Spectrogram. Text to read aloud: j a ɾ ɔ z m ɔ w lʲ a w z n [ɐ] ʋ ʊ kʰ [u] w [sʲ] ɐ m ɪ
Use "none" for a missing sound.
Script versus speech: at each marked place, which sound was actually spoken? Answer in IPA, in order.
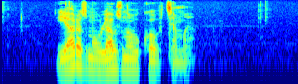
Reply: ɐ, ɔ, t͡sʲ

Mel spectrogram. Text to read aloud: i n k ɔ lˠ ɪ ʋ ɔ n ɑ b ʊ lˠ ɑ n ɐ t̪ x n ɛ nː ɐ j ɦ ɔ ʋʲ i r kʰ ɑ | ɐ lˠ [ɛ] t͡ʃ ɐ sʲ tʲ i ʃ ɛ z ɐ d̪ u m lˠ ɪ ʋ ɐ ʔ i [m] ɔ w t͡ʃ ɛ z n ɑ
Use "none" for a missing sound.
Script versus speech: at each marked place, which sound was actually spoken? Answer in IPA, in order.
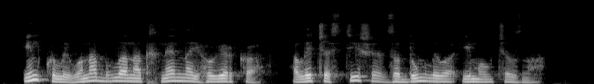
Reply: ɛ, m

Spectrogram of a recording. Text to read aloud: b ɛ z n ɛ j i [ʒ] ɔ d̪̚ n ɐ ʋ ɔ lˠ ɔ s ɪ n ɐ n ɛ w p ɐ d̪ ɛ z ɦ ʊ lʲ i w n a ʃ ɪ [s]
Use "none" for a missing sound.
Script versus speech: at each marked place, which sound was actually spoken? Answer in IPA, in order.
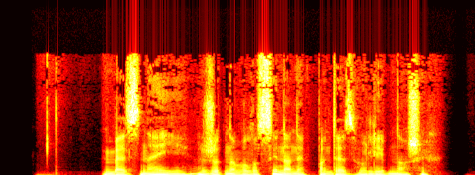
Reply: ʒ, x

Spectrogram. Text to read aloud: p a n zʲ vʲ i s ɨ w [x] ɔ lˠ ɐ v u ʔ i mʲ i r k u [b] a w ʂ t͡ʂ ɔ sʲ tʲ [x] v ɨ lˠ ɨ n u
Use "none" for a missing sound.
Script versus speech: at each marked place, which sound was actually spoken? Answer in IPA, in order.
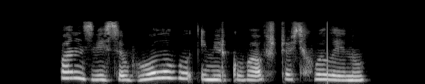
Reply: ɣ, v, x

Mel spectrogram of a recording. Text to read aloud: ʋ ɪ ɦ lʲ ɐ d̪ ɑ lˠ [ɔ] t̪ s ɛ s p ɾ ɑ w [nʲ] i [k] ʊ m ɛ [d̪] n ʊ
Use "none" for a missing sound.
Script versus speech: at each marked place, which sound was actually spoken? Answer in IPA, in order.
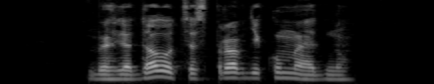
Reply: ɔ, dʲ, k, d̪

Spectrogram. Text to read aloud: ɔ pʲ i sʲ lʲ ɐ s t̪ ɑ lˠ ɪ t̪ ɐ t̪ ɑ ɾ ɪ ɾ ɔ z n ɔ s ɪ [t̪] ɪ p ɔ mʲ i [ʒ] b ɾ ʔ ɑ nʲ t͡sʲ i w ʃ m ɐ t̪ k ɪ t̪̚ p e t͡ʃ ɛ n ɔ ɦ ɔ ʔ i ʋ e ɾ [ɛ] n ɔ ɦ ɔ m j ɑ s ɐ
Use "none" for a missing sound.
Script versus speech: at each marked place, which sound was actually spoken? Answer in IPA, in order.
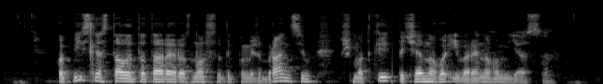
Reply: t̪, ʒ, ɛ

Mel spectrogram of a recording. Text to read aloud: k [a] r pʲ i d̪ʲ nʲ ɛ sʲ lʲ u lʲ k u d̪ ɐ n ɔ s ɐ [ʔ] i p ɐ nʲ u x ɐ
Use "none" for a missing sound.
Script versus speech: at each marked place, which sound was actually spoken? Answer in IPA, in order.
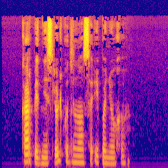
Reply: a, ʔ

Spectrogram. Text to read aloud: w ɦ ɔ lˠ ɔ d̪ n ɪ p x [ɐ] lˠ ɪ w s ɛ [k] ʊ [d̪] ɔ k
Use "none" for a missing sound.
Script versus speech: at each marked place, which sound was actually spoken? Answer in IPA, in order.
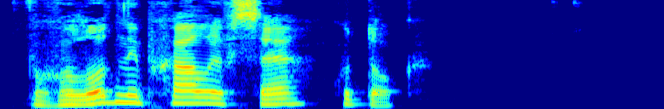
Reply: ɑ, k, t̪

